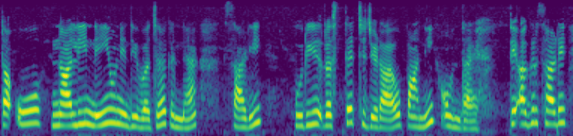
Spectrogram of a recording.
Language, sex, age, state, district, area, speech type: Dogri, female, 18-30, Jammu and Kashmir, Udhampur, rural, spontaneous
